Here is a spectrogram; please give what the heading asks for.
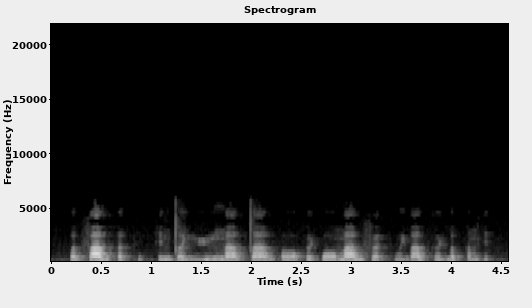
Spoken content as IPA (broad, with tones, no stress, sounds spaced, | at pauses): p ɐ˨˩ w f aː˥ w h ɐ˨ t̚ kʷ ɪ˧ k̚ h ɪ˨ ŋ t̪ ɐ˨˩ j m yː˨˥ m n̪ aː˧ w t̪ aː˧ w h ɔː˨˥ h ɵ˨ ɥ p ɔː˧ m aː˧ w f œː˨ t̚ kʷ e˨ j w aː˨˧ w k ɵ˨˥ ɥ w ɐ˧ p̚ h ɐ˨˧ m k ɪ˨ k̚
